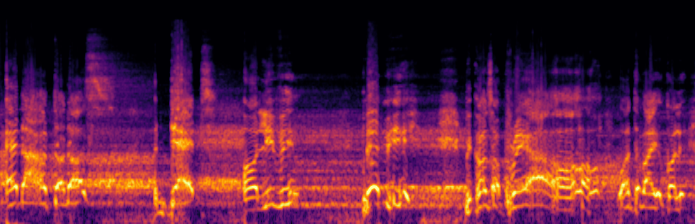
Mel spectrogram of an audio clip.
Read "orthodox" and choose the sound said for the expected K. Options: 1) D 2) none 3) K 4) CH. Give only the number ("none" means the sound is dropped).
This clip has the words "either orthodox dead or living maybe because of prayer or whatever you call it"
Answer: 2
